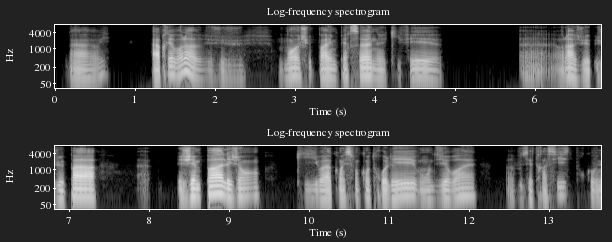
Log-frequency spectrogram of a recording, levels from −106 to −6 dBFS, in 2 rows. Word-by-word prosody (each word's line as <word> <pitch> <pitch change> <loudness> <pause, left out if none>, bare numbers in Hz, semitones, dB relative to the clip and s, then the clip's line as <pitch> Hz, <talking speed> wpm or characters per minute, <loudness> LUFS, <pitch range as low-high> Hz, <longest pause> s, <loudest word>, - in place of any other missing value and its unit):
Bah, 85 0 -6
oui, 110 +4 -18 0.5
après 115 - +1
voilà, 115 - 0
je 80 0 -18
je 80 0 -20 0.5
moi, 95 +4 -1
je - - -2
suis - - -7
pas 90 +1 +1
une 85 - -5
personne, 95 0 0
heu, 80 - -9
qui - - -14
fait, 90 -1 -6
heu 80 -2 -11 1.0
heu, - - -14 0.3
voilà, 95 -1 0
je 85 +1 -9
je 85 - -16
vais 85 - -2
pas 95 -1 +7 0.6
heu, - - -23 0.4
j'aime 95 +3 +5
pas 130 +3 +8
les 100 - +2
gens 100 +4 -2 0.5
qui, 90 0 -13
voilà, 85 -1 +1
quand 85 - -6
ils - - -7
sont - - 0
contrôlés 95 +5 -2
vont 85 -4 -9
dire: 85 +1 -6
«Ouais, 105 +3 -3 0.4
heu, - - -17
vous - - -10
êtes - - -9
raciste, 100 +7 -7
pourquoi 90 - -13
vous» 85 - -8
90 Hz, 185 wpm, -26 LUFS, 85-100 Hz, 1.0 s, pas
